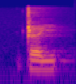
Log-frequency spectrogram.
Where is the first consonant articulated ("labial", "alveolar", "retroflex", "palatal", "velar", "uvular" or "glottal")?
retroflex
